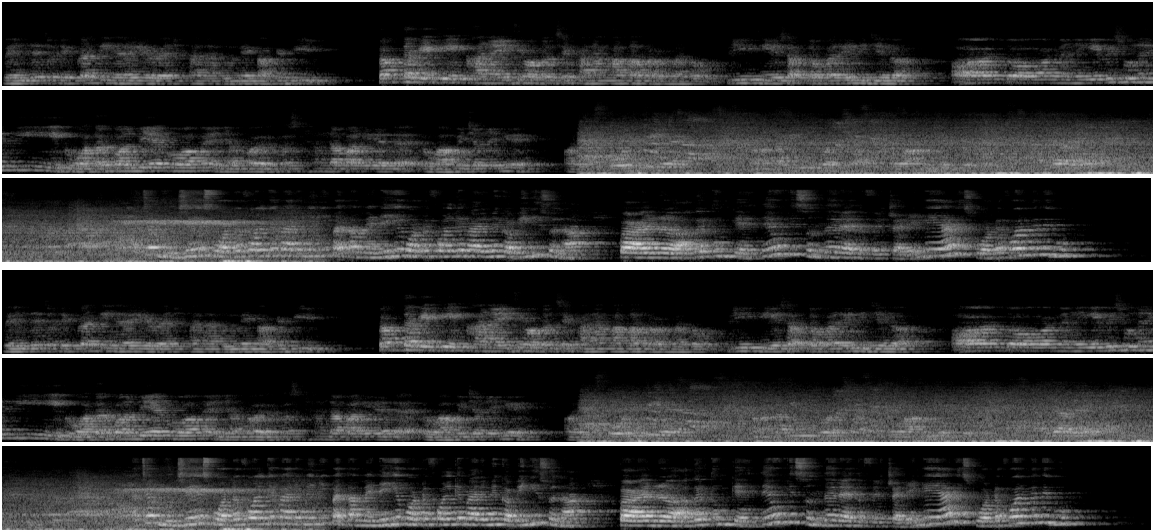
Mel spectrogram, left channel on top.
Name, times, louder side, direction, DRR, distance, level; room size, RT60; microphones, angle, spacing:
voice 1, 0.0-3.2 3.8-9.1 9.5-16.8 17.1-18.5 19.0-21.5 21.9-22.7 23.2-23.7, equal, 30° left, -6 dB, 0.9 m, -32 dB
sound 1, 17.3-26.2, equal, 75° left, 0.6 m, -28 dB
voice 2, 24.3-28.9 29.2-33.6, right 1 dB, 55° right, -1 dB, 0.5 m, -23 dB
2.5 x 2.2 x 2.7 m, 0.93 s
head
